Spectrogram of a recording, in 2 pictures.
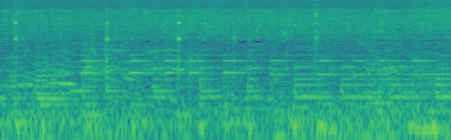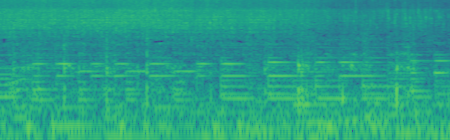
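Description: Chopped garlic sizzling in hot cooking oil in a metal pot, stirred with a metal spoon that clicks against the pot a few times in the first seconds.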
